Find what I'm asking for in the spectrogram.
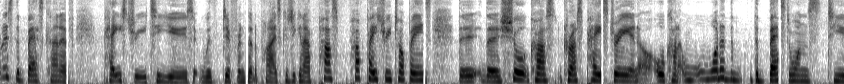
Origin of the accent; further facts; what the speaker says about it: South West England, United Kingdom; Growing up in Devon in the UK, obviously Cornwall is next door.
